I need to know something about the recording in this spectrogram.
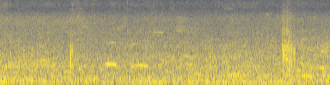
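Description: A broom sweeps over dirt ground.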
